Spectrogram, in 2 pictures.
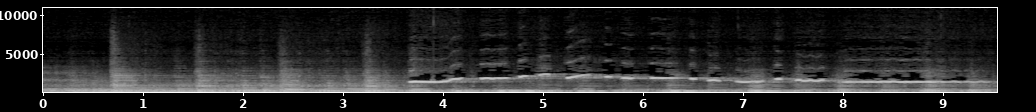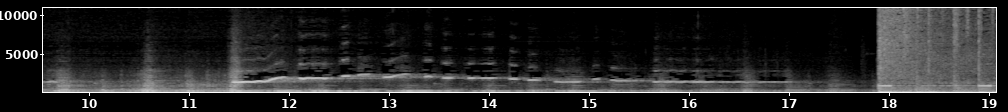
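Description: A clear whistled melody of a resistance song plays over low instrumental backing, forming two slow phrases that rise and then gently fall. The track ends abruptly in a brief burst of noise.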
